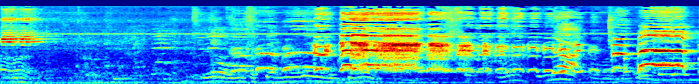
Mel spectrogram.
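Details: Kukuak Balenggek cock, endemic to Solok in West Sumatra, at a practice contest; after a quieter start, loud multi-syllable crowing of quick harmonic notes, with background music and crowd noise.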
